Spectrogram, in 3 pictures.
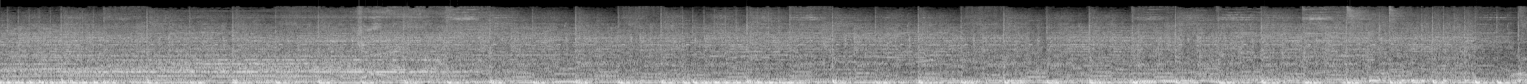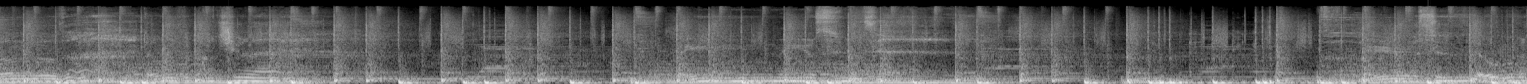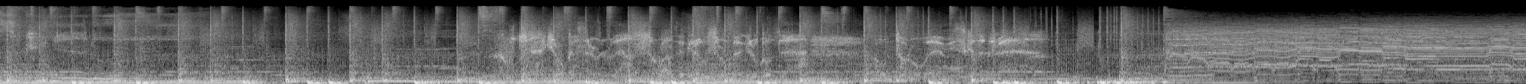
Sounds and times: Music: 0.0 - 45.8
Speech: 22.1 - 24.5, 28.9 - 31.8, 35.4 - 41.1.

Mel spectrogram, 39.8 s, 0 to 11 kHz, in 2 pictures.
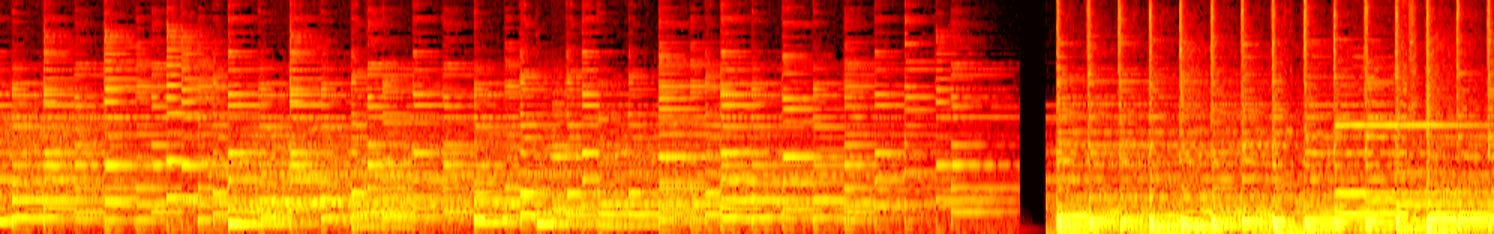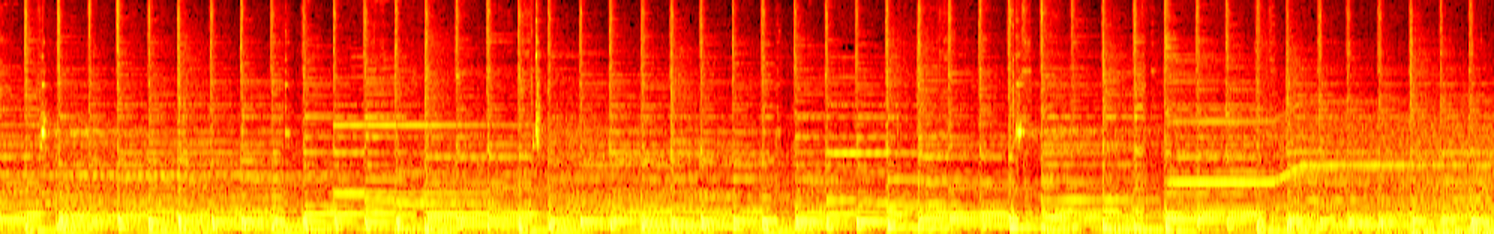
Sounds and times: Tender music: 0.0 - 12.5, 14.0 - 39.8.

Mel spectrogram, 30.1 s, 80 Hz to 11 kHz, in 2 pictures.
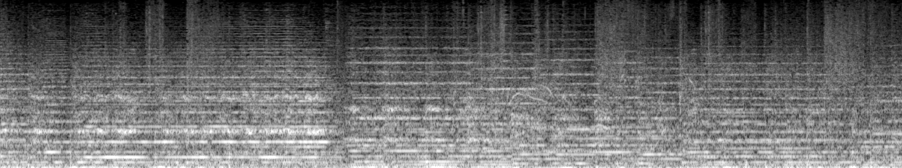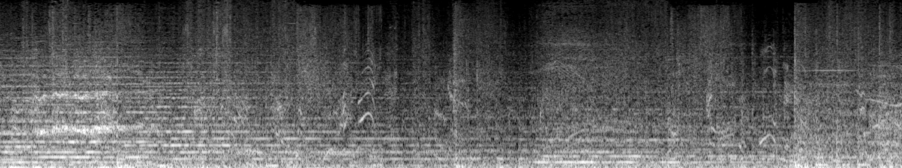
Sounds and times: Music: 0.0 - 30.0.

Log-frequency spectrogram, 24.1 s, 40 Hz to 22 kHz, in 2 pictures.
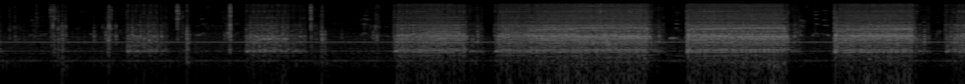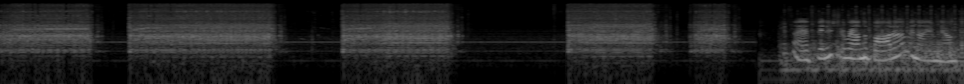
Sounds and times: Sewing machine: 1.4 - 2.2, 3.1 - 4.0, 5.0 - 15.7, 16.4 - 17.9, 19.2 - 24.1.

